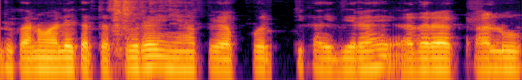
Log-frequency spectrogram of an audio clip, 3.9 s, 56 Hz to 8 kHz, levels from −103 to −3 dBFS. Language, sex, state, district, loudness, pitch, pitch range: Hindi, male, Chhattisgarh, Raipur, -19 LUFS, 110 Hz, 110-115 Hz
